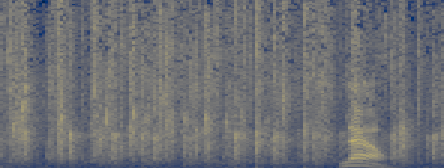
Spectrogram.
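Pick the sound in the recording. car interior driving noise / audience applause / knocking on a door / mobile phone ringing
audience applause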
